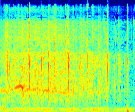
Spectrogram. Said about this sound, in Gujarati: તમામ પોલીસ અધિકારીઓ માટે પણ જોરદાર તાળીઓ પાડી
